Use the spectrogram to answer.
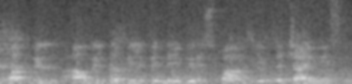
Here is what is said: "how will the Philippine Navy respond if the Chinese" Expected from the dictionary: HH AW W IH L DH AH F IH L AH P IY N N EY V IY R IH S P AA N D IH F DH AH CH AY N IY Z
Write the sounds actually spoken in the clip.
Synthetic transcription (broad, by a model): HH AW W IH L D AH F IH L AH P IY N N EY B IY R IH S P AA N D IH F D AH CH AY N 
